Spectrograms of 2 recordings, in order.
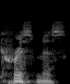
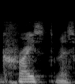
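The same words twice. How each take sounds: First: The T sound in the middle is dropped. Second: The T sound in the middle is pronounced. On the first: "We don't even pronounce the T" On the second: "we don't say Christmas"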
